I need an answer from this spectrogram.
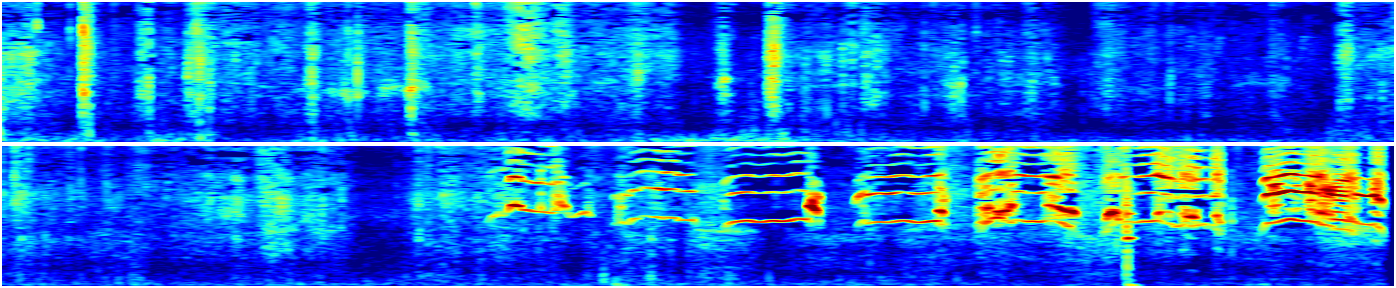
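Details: Baby wild rabbit screaming as it is caught outdoors. After several seconds of rustling and running footsteps, loud, wavering, high-pitched cries burst out in rapid succession, each rich in harmonics, continuing through the final five seconds.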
